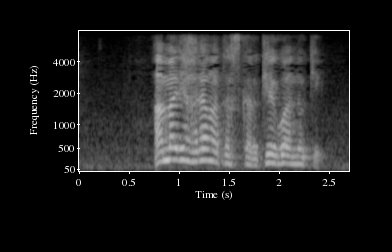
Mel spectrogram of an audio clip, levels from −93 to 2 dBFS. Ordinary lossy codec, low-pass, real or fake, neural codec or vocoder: none; 7.2 kHz; real; none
